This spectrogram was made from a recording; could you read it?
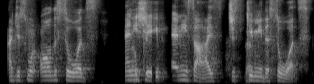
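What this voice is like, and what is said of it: Put-on New Jersey accent. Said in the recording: “like a Jersey accent”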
